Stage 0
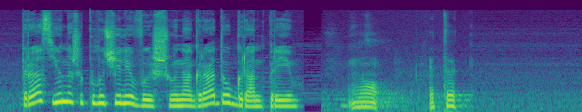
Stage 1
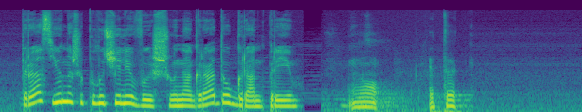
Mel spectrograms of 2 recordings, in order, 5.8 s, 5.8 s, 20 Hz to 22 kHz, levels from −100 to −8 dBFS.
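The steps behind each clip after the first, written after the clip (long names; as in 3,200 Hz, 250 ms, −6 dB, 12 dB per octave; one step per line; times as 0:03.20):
low-shelf EQ 78 Hz +11 dB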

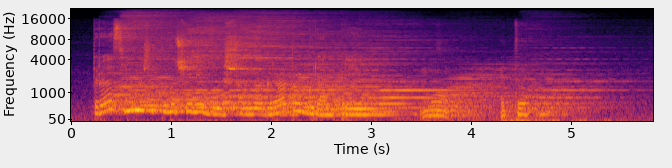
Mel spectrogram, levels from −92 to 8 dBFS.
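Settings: reverb with rising layers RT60 1.5 s, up +7 semitones, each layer −2 dB, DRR 4 dB
level +2 dB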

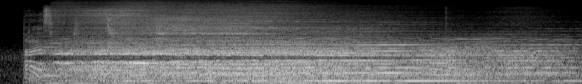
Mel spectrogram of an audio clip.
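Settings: ring modulation 1,300 Hz
low shelf with overshoot 720 Hz +8.5 dB, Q 1.5
slow-attack reverb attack 780 ms, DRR −6 dB
level −4 dB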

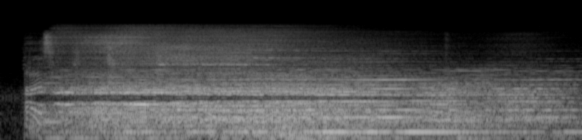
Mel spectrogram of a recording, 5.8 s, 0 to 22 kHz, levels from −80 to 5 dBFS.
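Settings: hearing-aid frequency compression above 3,300 Hz 1.5 to 1
level −7 dB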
